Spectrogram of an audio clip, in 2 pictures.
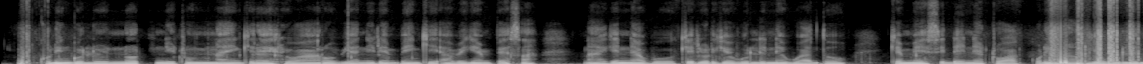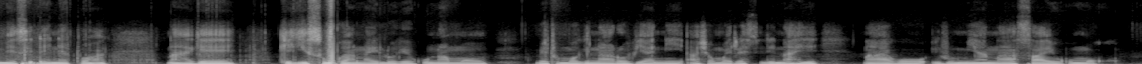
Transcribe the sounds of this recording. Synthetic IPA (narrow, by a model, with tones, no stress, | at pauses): ko˦ɾe˦ŋɡo˨lo˨no˦t̚ni˦tu˦mna˨e˨ŋɡḛ˦ɾa˦e˨ɾe˨wa˦ɾo˨βj̰a˨ni˦ɾɛmbɛ˦ŋɡḛ˦ʔa˨βe˦kɛ˨mpɛ˦sa˨nʔa˨ke˦ne˦a˨βo˨ke˦ɾi˦ɔ˦ɾikɛ˦βu˦le˦nɛ˦βwa˨do˦ | ke˦mɛ˨si˨da˨i˨nɛtwa˨kkːo˦ɾe˦na˨ɾikɛ˦βu˦le˦me˨si˦da˦inɛtwa˦k̚ | nʔakɛ˦ | keɣi˦su˦mbwa˦na˨i˦lo˨ke˦kuna˨mɔ˦ | me˨tu˨mɔ˦ɣe˨na˨ɾɔβja˨niʔa̰˨ʃɔ̰mɔ˨iɾɛ˦si˦di˦naɦe˦ | nʔa˨ɣɔi˨ɾu˦mia˦na˨sa˨uku˦moɣɔ̥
